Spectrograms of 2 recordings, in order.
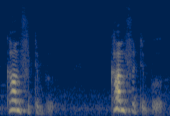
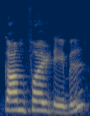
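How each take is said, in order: First: "comfortable" as KUMF-tuh-bul; correct comfortable. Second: "comfortable" as kum-fol-TAY-bul, rising; mispronounced comfortable. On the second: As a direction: say TABLE inside "comfortable". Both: Shown as a demonstration. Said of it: "It's not".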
